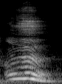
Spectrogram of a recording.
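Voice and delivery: high, loud "ugh"; sudden exasperated groan. Real, not acted. Groan pausing in her own story.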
